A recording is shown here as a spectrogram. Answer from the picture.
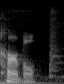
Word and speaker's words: Kerbal: full of that appear that the aft it's pronounced herbal the debasing curb all if you've been doing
